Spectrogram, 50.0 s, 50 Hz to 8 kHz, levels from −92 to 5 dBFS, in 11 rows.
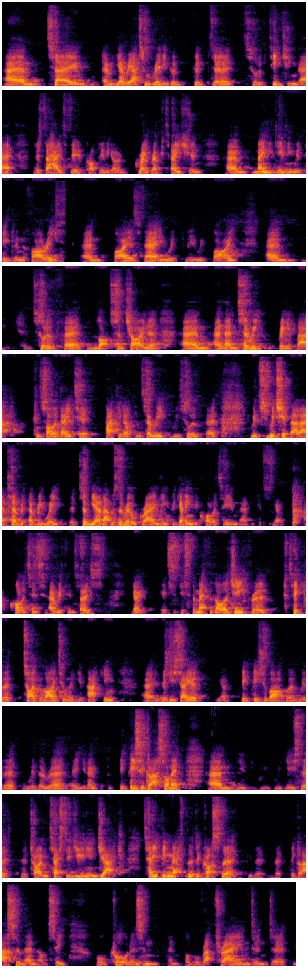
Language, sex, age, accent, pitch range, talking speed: English, male, 30-49, British, 100-120 Hz, 210 wpm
